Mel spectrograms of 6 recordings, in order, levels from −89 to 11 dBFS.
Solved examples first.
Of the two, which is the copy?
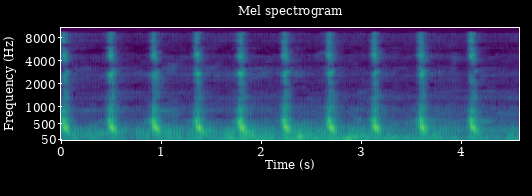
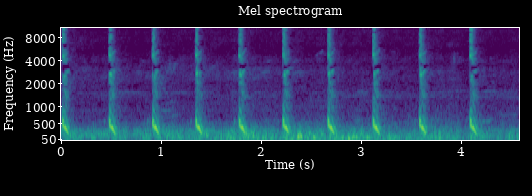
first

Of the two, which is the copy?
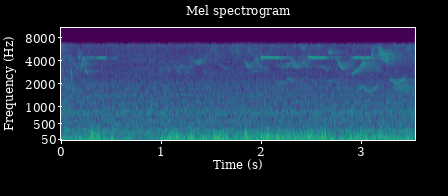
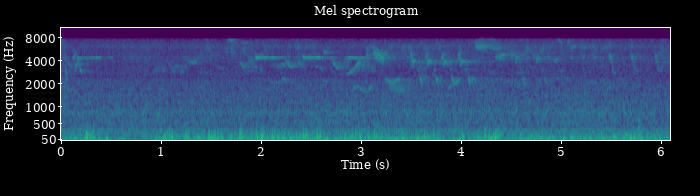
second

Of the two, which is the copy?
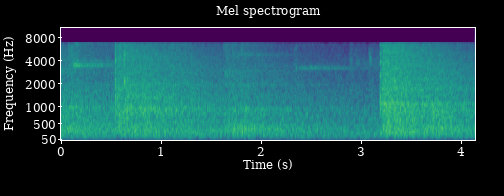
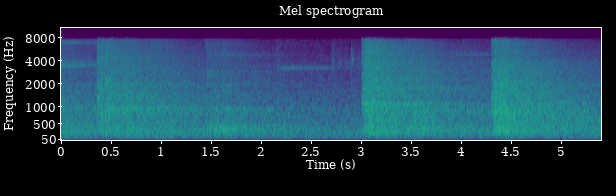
first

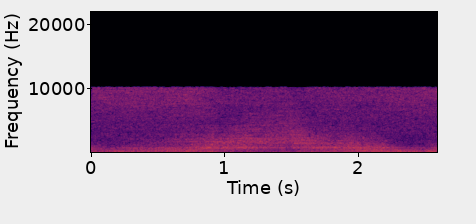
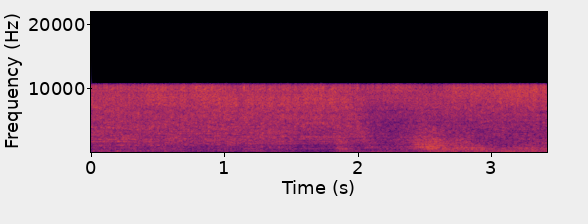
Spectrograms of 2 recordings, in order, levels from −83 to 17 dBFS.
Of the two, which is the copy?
second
